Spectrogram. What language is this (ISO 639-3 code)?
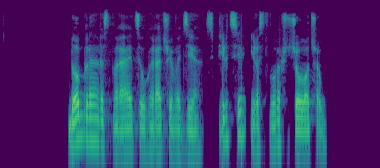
bel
